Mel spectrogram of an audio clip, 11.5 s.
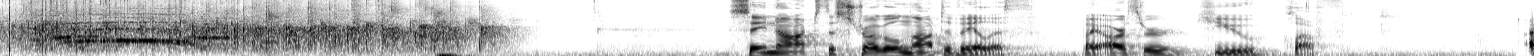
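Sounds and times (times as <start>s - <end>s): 
audience applause: 0.0s - 4.0s
speech: 5.6s - 10.0s.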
